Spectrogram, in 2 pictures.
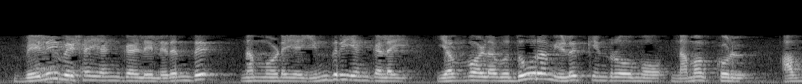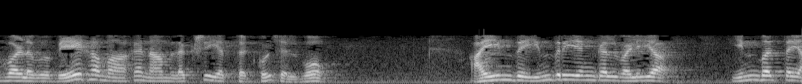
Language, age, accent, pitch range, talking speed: Tamil, 20-39, native, 145-190 Hz, 55 wpm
